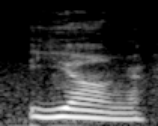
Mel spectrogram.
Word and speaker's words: Young: Young. Y-O-U-N-G.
